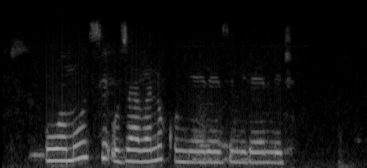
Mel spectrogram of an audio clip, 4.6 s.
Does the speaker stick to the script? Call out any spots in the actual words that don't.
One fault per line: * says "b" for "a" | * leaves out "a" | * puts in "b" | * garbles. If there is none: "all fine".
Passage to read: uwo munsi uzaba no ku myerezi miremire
all fine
